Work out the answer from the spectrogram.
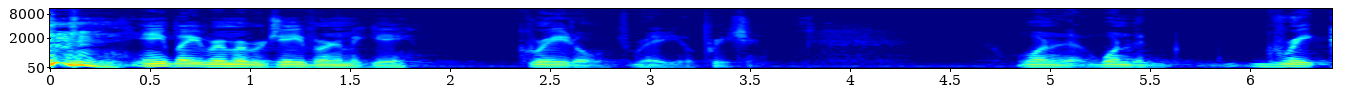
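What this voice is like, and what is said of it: Usual voice. Nothing is said of it.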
